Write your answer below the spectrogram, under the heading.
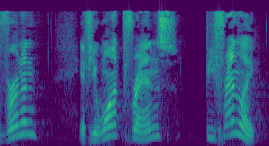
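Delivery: ordinary delivery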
